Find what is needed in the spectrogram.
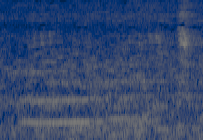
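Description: A young girl crying quietly: a faint, held whimper lasting under a second, then a sniff near the end.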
